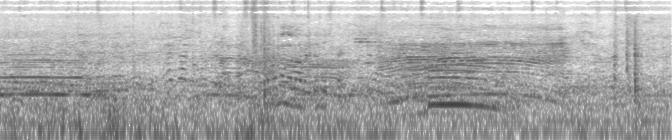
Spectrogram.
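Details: Cattle being unloaded from a truck at Hazratpur cattle market, Bangladesh: drawn-out harmonic moos rising and falling amid crowd chatter, engine rumble and banging, with a man speaking nearby.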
